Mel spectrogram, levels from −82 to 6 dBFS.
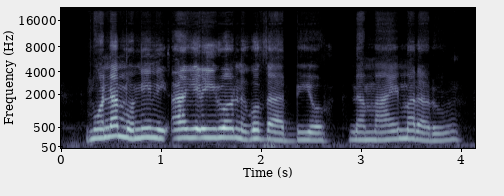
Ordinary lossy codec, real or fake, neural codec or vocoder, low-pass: none; fake; codec, 44.1 kHz, 2.6 kbps, SNAC; none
